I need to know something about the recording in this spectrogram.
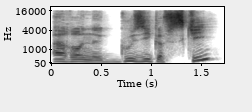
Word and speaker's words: Aaron Guzikowski: by words une série écrite et conçu par aaron guzikowski donc c'est comme ça que ça se prononce se passe sur une autre planète sur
